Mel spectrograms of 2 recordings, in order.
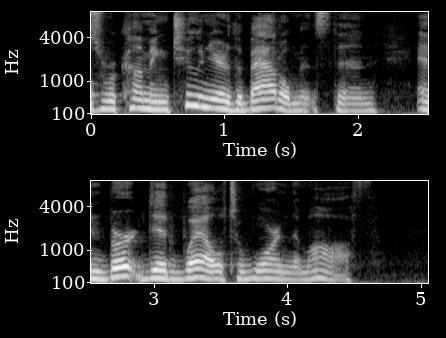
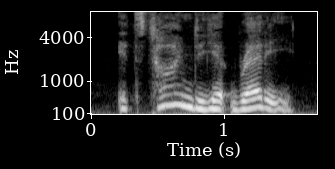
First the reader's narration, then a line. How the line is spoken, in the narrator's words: whispered Nan to Bert, for the parade had been kept secret from the grown folks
